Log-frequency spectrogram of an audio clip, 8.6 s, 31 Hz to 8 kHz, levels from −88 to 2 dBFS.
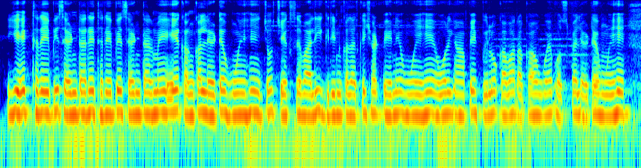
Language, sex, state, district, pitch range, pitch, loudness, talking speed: Hindi, female, Bihar, Lakhisarai, 180-190 Hz, 185 Hz, -23 LUFS, 265 wpm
